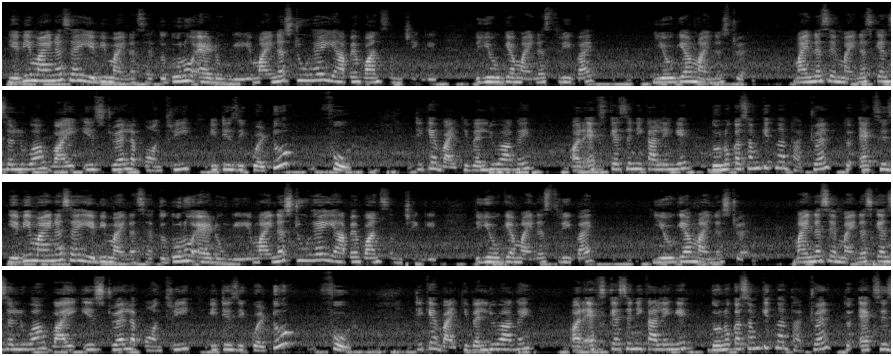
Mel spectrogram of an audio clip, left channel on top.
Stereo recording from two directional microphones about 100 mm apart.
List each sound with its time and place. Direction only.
0.0 s a woman's voice: 30° right (ahead or behind)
